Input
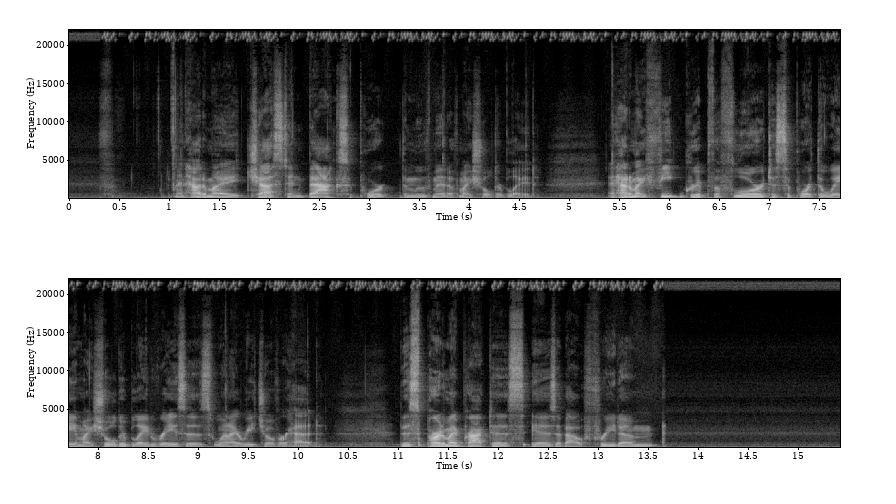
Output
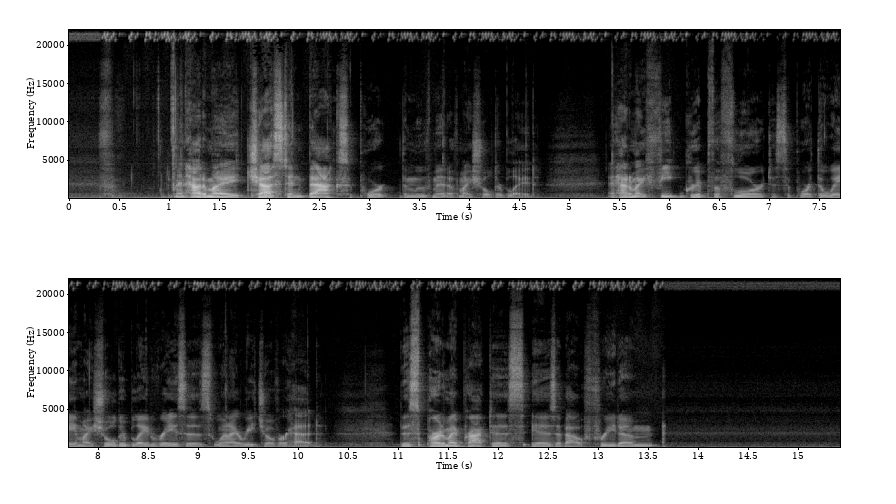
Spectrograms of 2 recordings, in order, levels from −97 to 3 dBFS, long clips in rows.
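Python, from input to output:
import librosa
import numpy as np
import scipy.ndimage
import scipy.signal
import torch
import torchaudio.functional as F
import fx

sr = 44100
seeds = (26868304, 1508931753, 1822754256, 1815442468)

y = fx.gain(x, sr, db=fx.line((2.19, 3.5), (2.93, -5.5), (6.68, -5.5), (6.97, -18.0), (7.58, -6.5)))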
